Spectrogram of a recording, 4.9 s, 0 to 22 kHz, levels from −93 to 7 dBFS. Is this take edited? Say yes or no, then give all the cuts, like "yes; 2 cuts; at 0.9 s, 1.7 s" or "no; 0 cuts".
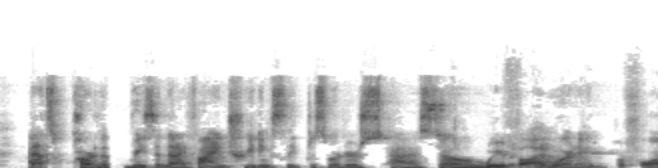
no; 0 cuts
